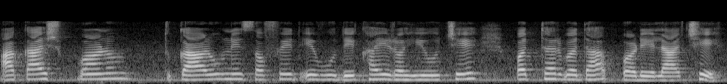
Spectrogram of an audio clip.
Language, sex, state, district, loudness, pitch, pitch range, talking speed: Gujarati, female, Gujarat, Valsad, -17 LUFS, 230 Hz, 215-240 Hz, 105 wpm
